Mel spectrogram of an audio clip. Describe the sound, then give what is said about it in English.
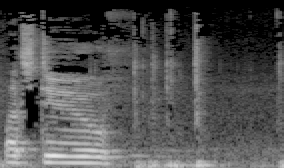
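Typing a search on a computer keyboard: soft, quick key clicks in an uneven patter follow a brief voice at the start, staying fairly faint throughout. “If I type in Miami Plumber,”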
